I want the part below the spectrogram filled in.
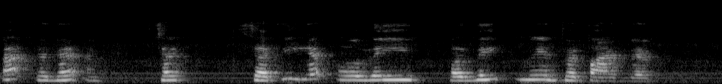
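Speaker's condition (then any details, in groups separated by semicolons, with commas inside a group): Speech impairment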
